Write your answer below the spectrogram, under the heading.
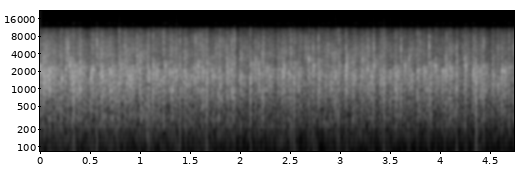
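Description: A room full of people applauding: dense, steady clapping that eases slightly near the end.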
